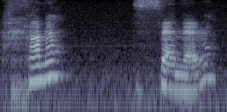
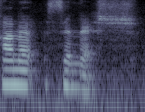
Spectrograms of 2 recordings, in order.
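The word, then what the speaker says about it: Hannah Szenes: Her name is, there's different pronunciations to her name. It's Hanna Zener or Hanna Szennesh.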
